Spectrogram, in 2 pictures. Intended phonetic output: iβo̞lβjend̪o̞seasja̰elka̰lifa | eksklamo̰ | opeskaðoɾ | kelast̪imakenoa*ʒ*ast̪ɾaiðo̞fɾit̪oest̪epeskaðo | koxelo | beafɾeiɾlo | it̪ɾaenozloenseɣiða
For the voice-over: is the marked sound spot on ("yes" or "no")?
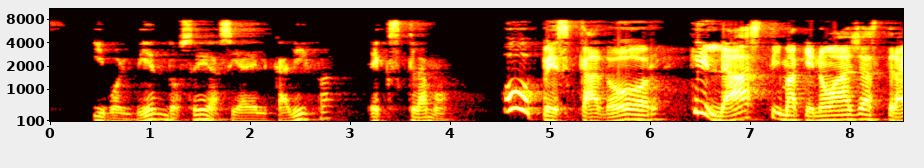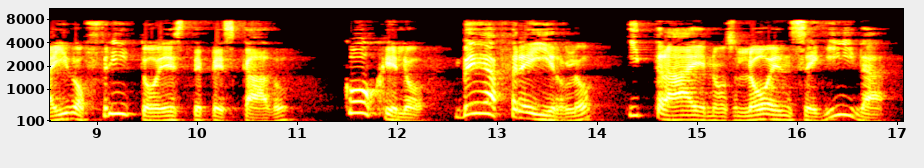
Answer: yes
